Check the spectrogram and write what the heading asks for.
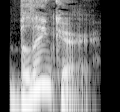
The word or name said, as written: blinker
